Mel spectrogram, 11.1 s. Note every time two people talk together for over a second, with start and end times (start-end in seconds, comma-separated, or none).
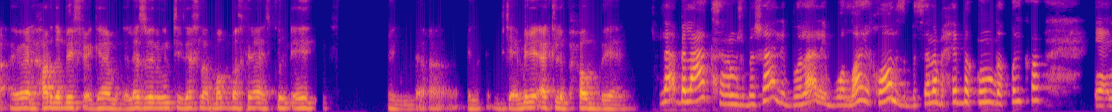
none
